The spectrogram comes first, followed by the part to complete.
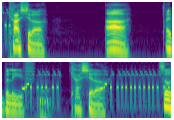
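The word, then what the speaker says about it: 頭: Written as head in Japanese, but pronounced as kashira.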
